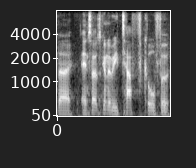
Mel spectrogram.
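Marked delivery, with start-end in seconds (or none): none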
